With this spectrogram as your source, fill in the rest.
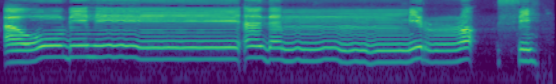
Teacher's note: tanwin bertemu dengan mim, hukumnya idgham bi gunnah, memasukkan beserta dengung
